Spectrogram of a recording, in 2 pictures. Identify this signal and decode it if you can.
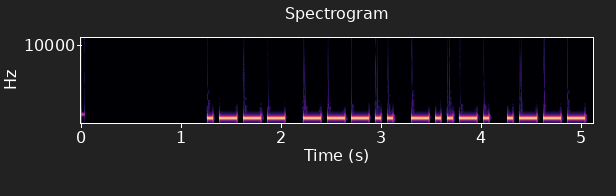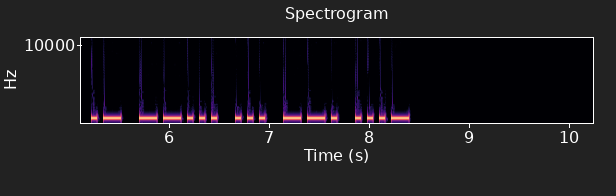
Morse code, heard as a keyed tone, about 20 wpm, 700 Hz. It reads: J8/JA7SGV
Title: Difficult Call Signs 20wpm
